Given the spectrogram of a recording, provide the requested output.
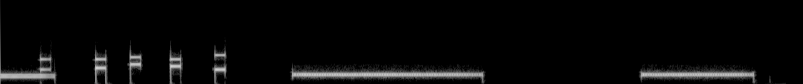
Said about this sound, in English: Okay, I'm going to dial her phone number right now and let you make the awkward Tuesday phone call. Here we go.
